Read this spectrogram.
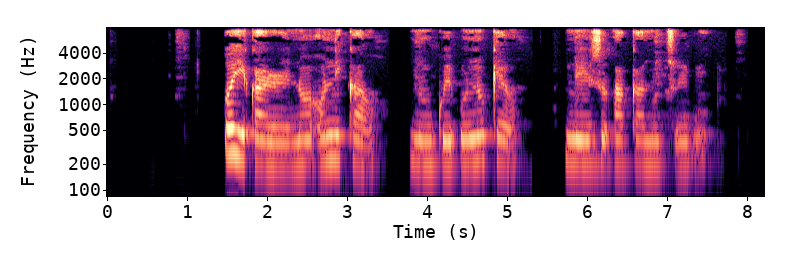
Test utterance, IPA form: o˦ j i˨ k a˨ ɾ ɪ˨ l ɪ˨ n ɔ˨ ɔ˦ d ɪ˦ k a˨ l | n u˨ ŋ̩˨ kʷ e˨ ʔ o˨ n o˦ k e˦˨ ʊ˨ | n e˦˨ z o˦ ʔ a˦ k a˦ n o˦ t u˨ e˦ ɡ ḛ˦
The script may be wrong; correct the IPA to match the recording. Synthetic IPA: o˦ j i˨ k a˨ ɾ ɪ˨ ɾ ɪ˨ n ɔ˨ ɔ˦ n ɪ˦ k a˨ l | n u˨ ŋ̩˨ kʷ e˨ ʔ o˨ n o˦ k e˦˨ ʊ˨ | n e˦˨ z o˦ ʔ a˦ k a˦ n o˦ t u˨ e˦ b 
